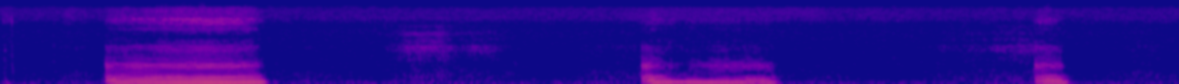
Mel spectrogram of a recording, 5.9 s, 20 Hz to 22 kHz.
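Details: Sleeping cat snoring and twitching: short buzzy voiced snores, irregular, roughly 20 a minute, in a quiet room with some static noise; snoring.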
